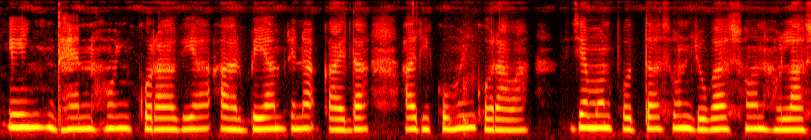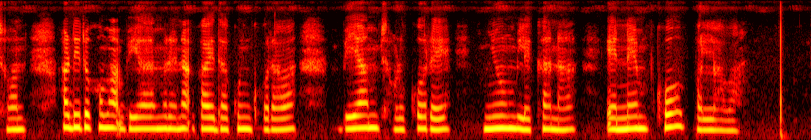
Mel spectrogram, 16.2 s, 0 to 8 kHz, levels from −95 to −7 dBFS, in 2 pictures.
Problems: low volume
